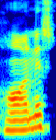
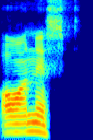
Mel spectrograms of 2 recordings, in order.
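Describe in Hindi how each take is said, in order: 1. शब्द की शुरुआत साफ़ सुनाई देने वाली 'h' ध्वनि से होती है। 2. शब्द सीधे स्वर ध्वनि से शुरू होता है। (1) "इसको हॉनेस्ट नहीं पढ़ते हैं" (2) "इसको पढ़ा जाता है ऑनेस्ट"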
